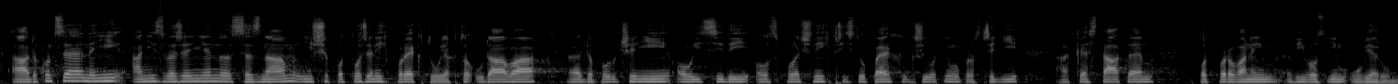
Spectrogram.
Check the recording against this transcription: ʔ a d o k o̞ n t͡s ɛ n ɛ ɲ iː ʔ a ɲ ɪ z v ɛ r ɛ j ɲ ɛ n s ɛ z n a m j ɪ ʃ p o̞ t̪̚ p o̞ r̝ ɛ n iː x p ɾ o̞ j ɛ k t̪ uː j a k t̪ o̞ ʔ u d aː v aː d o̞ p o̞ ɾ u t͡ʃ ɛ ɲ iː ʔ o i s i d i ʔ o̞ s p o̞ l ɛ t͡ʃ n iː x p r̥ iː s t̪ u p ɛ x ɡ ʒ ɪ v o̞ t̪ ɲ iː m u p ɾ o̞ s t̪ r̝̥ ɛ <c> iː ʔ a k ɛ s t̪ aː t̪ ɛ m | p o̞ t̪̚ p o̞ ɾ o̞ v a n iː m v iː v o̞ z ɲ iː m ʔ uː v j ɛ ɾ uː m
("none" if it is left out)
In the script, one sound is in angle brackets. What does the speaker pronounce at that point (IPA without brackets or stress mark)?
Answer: ɟ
